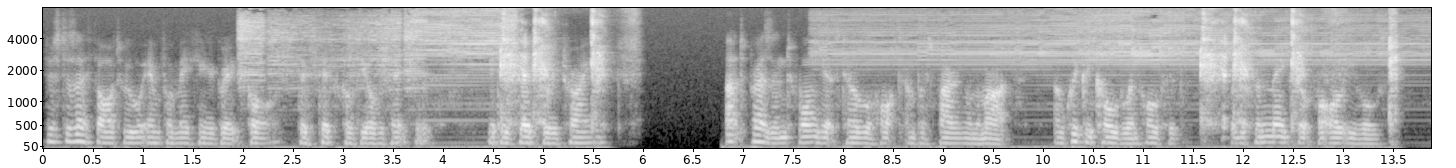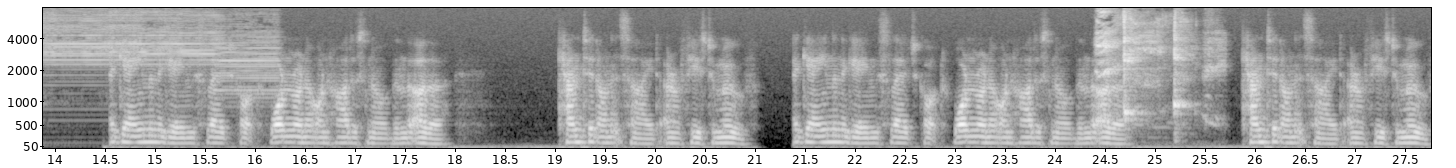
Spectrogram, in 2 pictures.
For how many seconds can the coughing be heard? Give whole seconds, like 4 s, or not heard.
5 s.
